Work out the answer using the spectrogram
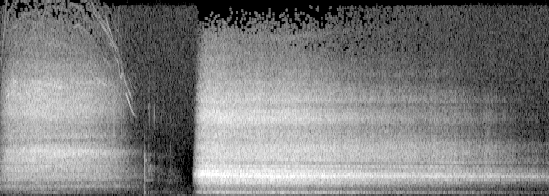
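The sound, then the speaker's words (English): A breath drawn in, then a long, steady hiss of air exhaled through the teeth that slowly fades over several seconds, with no talking. “Breathe in and exhale through those teeth.”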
